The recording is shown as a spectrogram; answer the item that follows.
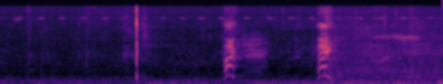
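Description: A single sharp crack of a baseball impact about a second and a half in, then two short, high-pitched calls about a second apart, the second the loudest.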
